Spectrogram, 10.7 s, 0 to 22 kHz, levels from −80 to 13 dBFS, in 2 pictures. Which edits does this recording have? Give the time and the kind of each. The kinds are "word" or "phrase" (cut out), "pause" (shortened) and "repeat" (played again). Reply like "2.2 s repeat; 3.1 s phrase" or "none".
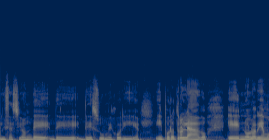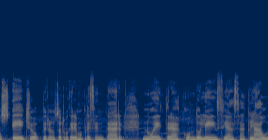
none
